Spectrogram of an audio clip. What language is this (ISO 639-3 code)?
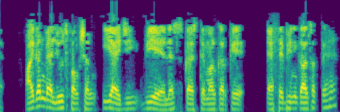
hin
